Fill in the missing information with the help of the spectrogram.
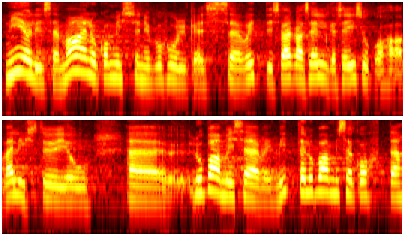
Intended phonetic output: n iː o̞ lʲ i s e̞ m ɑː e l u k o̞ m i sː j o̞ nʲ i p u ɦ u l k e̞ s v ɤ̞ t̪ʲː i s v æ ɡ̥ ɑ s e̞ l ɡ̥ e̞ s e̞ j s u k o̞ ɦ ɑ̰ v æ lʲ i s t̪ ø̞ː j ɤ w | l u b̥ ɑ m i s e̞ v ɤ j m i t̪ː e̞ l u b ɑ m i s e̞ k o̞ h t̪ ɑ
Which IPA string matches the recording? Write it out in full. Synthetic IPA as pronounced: n iː o̞ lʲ i s e̞ m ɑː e l u k o̞ m i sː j o̞ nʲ i p u ɦ u l k e̞ s v ɤ̞ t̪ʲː i s v æ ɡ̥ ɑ s e̞ l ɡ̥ e̞ s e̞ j s u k o̞ ɦ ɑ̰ v æ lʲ i s t̪ ø̞ː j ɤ w | l u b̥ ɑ m i s e̞ v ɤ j m i t̪ː e̞ l u b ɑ m i s e̞ k o̞ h t̪ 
